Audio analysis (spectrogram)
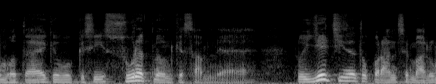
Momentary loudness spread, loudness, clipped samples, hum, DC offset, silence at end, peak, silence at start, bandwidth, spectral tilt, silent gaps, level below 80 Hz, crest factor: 16 LU; -24 LUFS; under 0.1%; none; under 0.1%; 0 s; -6 dBFS; 0 s; 11.5 kHz; -7.5 dB/octave; none; -44 dBFS; 18 dB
